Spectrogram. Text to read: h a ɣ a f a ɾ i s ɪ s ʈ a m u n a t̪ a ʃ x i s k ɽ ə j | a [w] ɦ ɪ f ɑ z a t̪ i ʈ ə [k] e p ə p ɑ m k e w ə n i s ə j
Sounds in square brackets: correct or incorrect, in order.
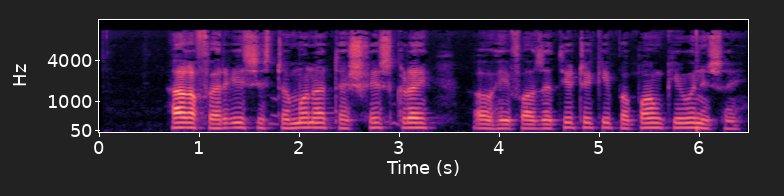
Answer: correct, correct

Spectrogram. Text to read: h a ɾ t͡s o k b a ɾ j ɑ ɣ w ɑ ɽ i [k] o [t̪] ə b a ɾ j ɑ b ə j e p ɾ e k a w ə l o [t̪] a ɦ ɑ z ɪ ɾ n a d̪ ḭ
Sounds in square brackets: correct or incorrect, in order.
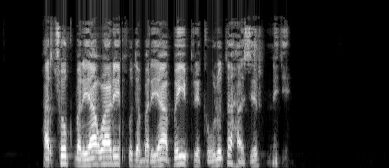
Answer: incorrect, incorrect, correct

